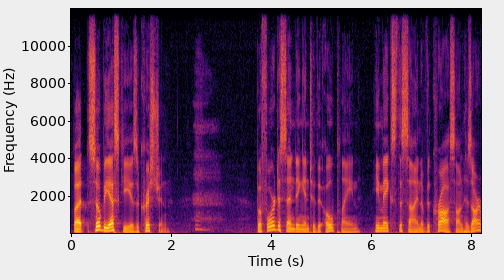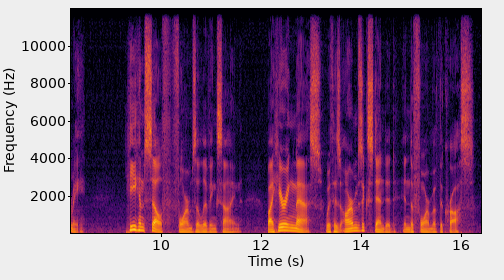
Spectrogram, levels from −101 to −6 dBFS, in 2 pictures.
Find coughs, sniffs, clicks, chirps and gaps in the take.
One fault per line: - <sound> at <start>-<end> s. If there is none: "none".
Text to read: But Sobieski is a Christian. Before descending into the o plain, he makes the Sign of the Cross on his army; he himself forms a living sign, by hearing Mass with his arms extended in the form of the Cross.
- sigh at 2.4-3.1 s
